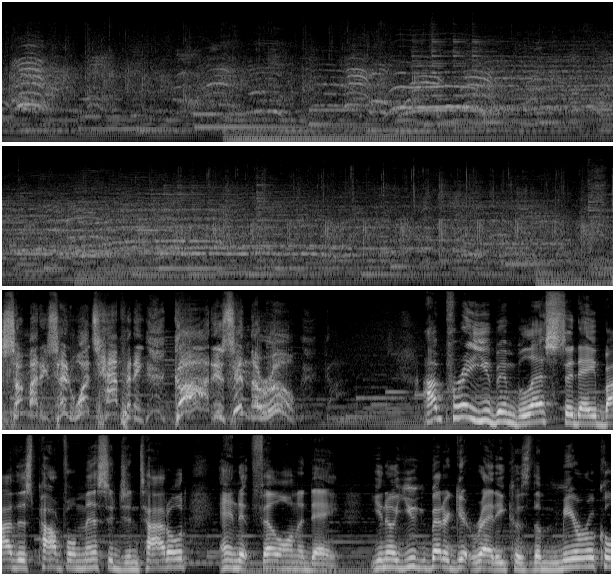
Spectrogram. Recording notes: Preached at Cornerstone Church in Salisbury, NC!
